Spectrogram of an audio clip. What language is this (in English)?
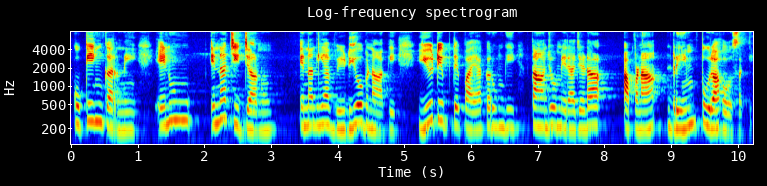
Punjabi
